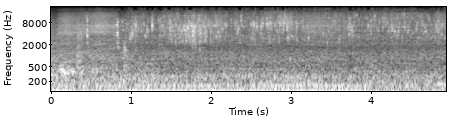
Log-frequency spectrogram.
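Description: Water is poured steadily over a 2015 BMW 650i xDrive to check a repair for water getting into the rear seats, giving a continuous loud rushing pour with a low hum underneath.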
